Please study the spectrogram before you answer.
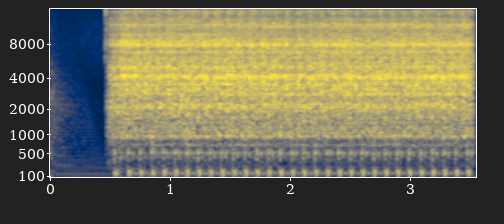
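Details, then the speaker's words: Power Wheels Ford Ranger engine swap with a new starter motor and gear, not starting after a rollover, spark plug grounded: steady cranking chug with no firing and no spark; owner to check for a short to ground, open circuit or wrongly placed connector. "definitely no no spark on that just there so that's tonight's challenge is to just go through with the multimeter make sure that I haven't got any short to grounds or open circuit"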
